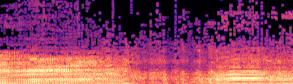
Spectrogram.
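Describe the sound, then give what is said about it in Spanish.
A voice loudly imitates a car with a burst exhaust pipe driving in the street, making a sustained, rumbling, sputtering drone with rapid rhythmic pulses for about three seconds. “A mí, por ejemplo, lo que me molesta, sí, pero lo que me molesta y me saca de onda cuando voy en la calle son esos autos que andan con el tubo de escape reventado y de repente tú estás ahí parado en la esquina.”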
